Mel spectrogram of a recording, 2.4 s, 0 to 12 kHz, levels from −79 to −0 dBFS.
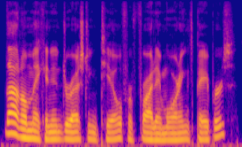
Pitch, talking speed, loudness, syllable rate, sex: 135 Hz, 225 wpm, -17 LUFS, 6.5 syllables/s, male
